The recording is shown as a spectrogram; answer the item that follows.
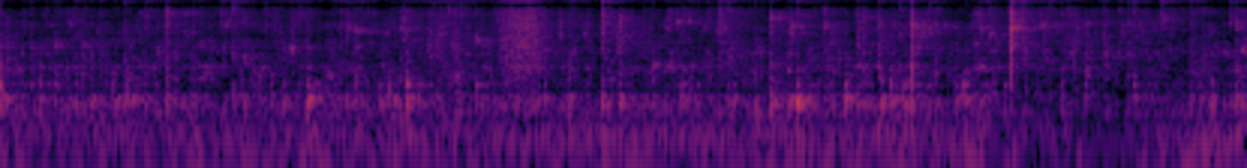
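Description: Faint water trickling and dripping in a small turtle tank over a low steady hum, with a few light clicks scattered through.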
